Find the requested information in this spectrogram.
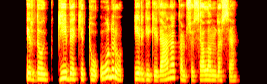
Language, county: Lithuanian, Vilnius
